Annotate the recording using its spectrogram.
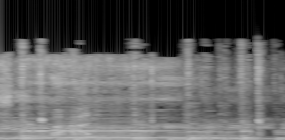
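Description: Music: acoustic guitar playing with held and sliding melodic notes over it.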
